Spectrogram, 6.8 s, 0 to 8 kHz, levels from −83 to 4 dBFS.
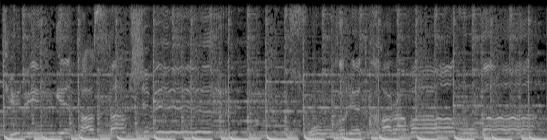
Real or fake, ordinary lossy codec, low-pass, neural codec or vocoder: real; none; none; none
